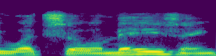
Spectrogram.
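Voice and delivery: ordinary talk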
